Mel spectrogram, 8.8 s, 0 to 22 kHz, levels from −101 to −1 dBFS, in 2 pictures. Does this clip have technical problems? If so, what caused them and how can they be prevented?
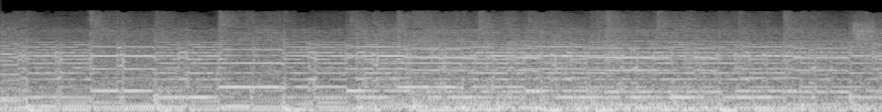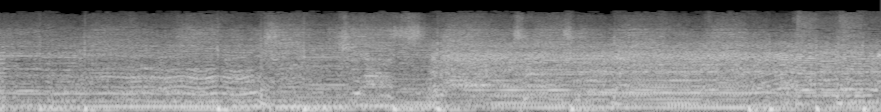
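Yes. From 1.77 s to 4.43 s there is a doubled audio track: a full-band copy of the sound runs about a second behind, at roughly the original level, with no decay or room colour, and it starts and stops abruptly. The likely cause is the same audio captured a second time through a slower path, or an edit that left two out-of-step copies overlapping. Prevent it by routing each source through a single capture path and checking edits for overlapping duplicate regions before export.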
